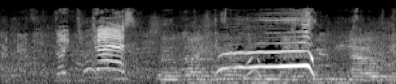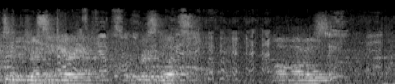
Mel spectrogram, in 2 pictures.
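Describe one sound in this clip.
Young women talk and laugh excitedly close by.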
